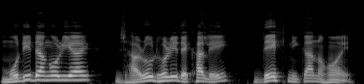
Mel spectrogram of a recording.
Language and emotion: Assamese, neutral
